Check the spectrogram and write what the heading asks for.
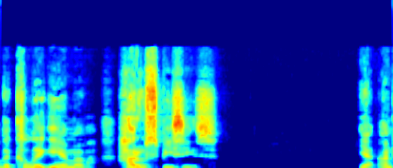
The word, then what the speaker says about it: Haruspices: They were called the Collegium of Haruspices. Yeah, I'm saying it right. Haruspices.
